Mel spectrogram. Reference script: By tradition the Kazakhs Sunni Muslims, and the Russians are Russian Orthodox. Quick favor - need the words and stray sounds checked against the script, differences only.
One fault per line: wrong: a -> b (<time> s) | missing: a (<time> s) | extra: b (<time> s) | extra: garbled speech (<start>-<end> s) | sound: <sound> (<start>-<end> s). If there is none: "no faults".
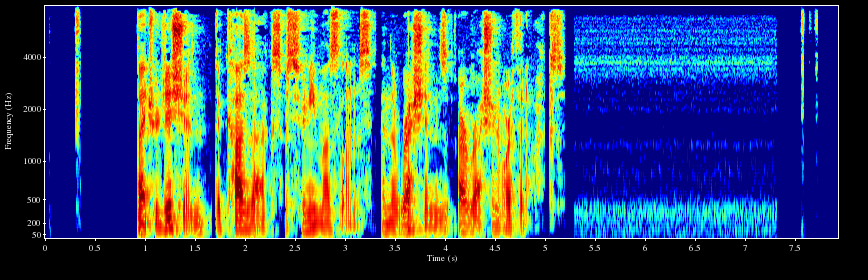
no faults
